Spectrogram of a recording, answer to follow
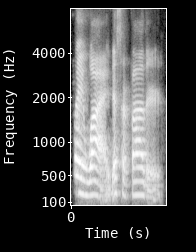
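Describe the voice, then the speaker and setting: A woman's voice: medium pitch, unhurried, creaky, a little hiss or hum. A woman co-hosting a casual chat show, teasing and talking straight to her audience. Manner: animated, teasing, talks to the audience. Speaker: co-host.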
